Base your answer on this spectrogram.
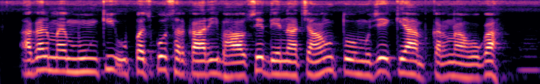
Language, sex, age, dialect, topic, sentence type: Hindi, male, 18-24, Marwari Dhudhari, agriculture, question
